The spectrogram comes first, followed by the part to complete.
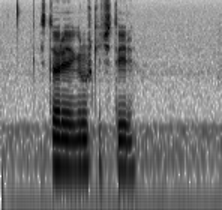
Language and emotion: Russian, neutral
